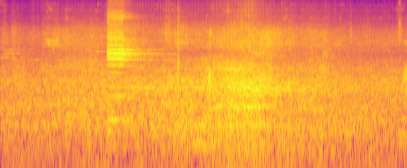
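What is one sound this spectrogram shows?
A motorbike engine hums as it rides past on the street.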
